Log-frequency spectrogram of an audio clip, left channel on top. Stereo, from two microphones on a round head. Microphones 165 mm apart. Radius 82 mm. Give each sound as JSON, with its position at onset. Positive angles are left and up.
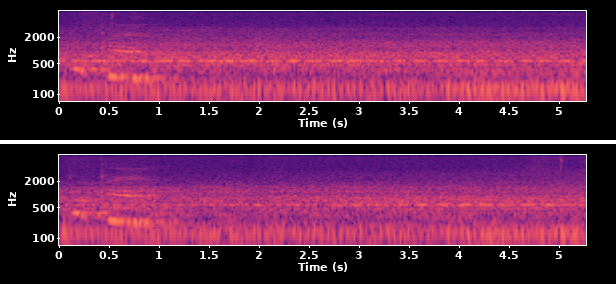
{"t": 0.1, "sound": "a child speaking", "side_deg": -5, "distance_m": 7.5}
